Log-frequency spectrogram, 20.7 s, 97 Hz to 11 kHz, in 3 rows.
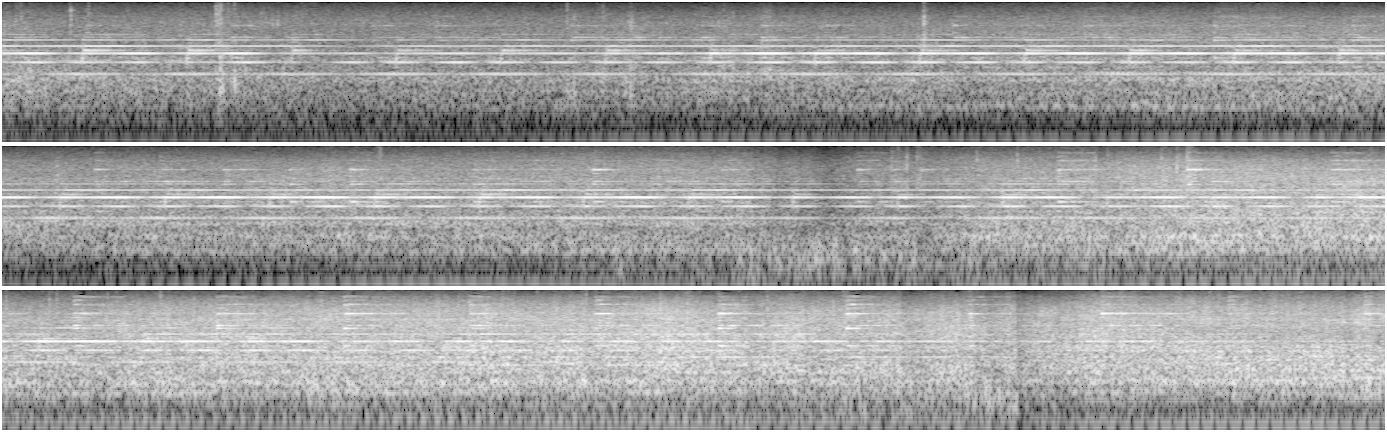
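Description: Approaching freight train led by diesel locomotives RLK 3029 and 2074, a low rumble that grows steadily louder from about halfway through as the train nears. Through the first half a steady high ringing tone with overtones is heard, fading out about halfway.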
